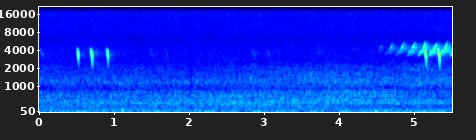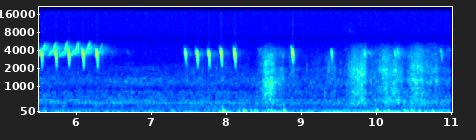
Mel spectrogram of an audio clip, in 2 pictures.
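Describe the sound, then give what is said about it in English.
A wild male bird sings in bursts of high, thin chirps, quick rapid series and short trills repeated over steady outdoor background noise, with a few soft thuds or rustles toward the end. “I'm going towards a wild male who is singing here.”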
